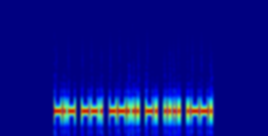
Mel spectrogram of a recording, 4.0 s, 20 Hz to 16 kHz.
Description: Morse code, heard as a keyed tone, about 34 wpm, 700 Hz. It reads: KG7NHP
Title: USA Call Signs - 6 Characters - Repeated 3x - 35wpm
